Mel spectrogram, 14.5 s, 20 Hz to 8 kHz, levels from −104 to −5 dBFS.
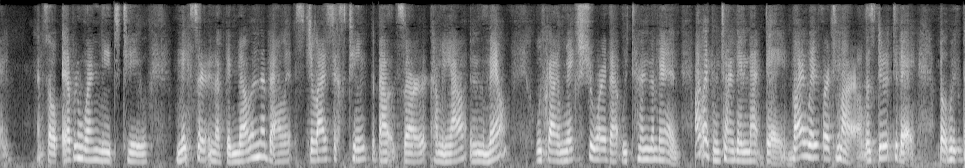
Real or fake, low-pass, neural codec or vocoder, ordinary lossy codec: fake; 7.2 kHz; codec, 16 kHz in and 24 kHz out, 0.6 kbps, FireRedTTS-2 codec; AAC, 32 kbps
